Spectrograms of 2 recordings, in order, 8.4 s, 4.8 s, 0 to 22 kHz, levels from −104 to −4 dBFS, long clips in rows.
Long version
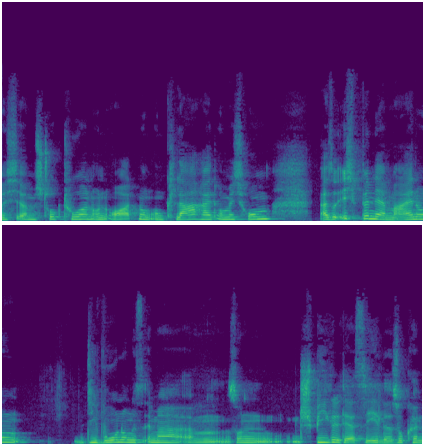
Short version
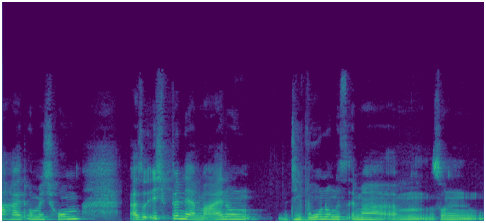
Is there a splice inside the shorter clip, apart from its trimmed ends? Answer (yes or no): yes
